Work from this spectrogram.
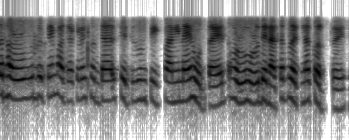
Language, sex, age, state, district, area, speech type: Marathi, female, 18-30, Maharashtra, Thane, urban, conversation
